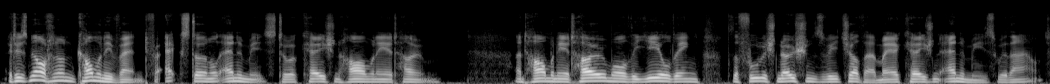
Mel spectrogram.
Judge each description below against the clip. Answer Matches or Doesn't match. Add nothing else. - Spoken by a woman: Doesn't match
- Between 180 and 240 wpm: Matches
